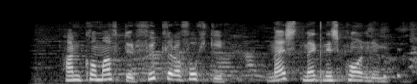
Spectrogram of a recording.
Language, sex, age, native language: Icelandic, other, 14, Icelandic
